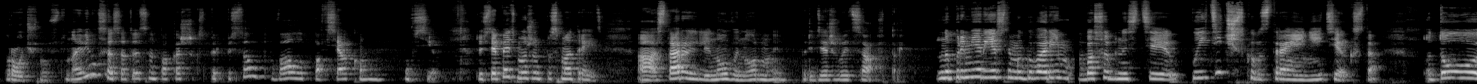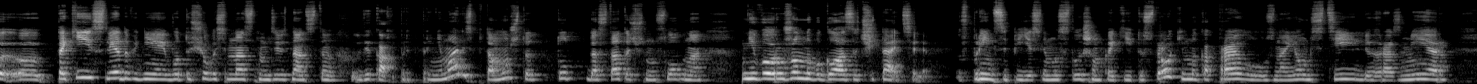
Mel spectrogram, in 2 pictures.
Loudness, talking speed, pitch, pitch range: -22 LUFS, 130 wpm, 240 Hz, 220-265 Hz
